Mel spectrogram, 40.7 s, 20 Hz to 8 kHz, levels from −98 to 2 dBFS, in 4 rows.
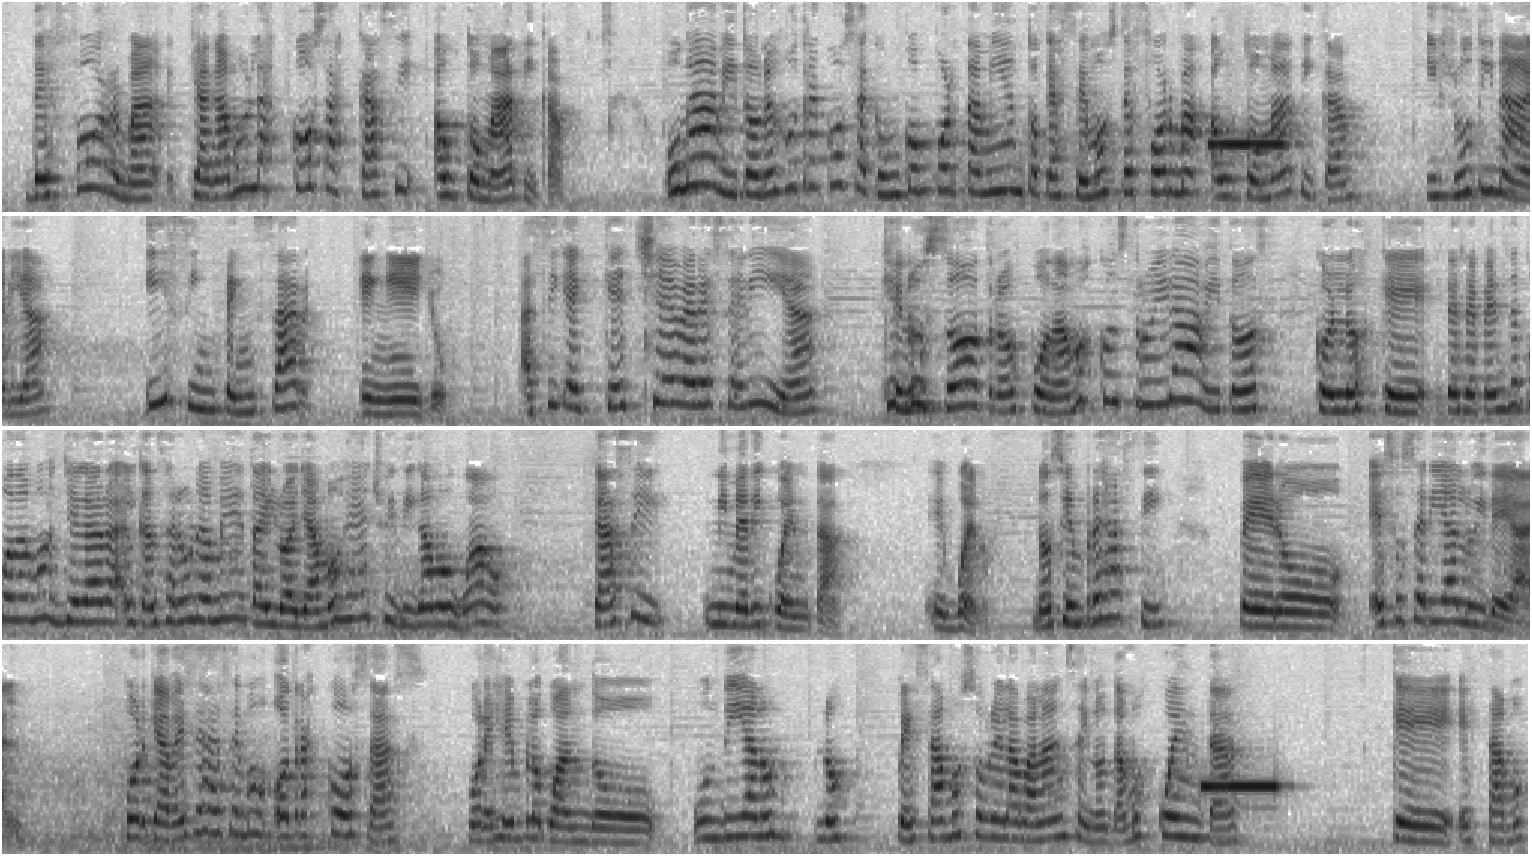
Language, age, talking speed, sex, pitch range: Spanish, 30-49, 140 wpm, female, 240-315 Hz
